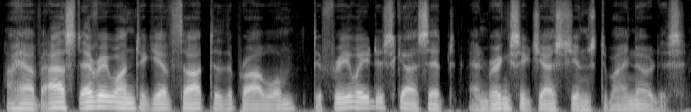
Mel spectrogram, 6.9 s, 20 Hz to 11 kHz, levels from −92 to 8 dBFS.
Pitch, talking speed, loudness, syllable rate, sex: 100 Hz, 175 wpm, -18 LUFS, 4.9 syllables/s, male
